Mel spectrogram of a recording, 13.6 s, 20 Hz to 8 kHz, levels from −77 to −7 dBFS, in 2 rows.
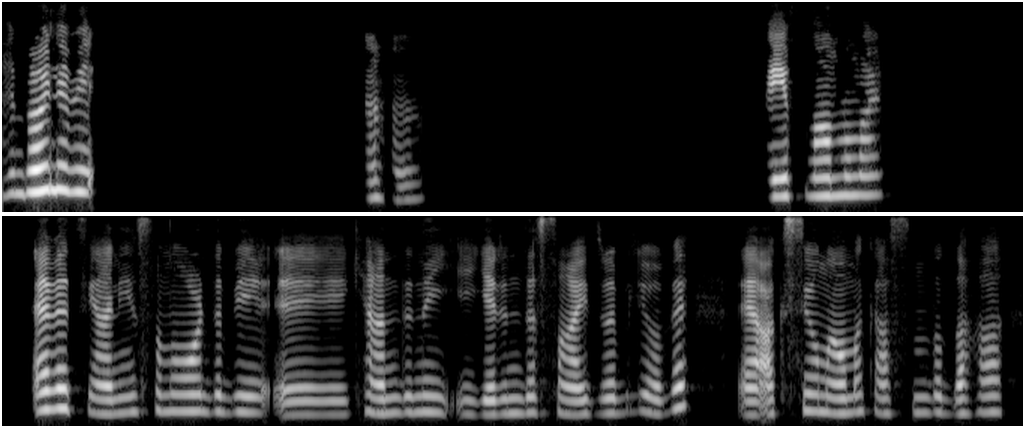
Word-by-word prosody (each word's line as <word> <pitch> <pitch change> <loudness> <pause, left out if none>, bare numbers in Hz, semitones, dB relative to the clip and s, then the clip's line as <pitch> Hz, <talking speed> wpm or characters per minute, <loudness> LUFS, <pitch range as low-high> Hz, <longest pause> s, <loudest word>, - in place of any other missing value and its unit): Hani, 290 +2 -5
böyle 330 +1 +10
bir 310 -1 +4 1.8
Hı 235 +1 -8
hı. 205 +2 -15 2.3
Hayıflanmalar. 255 +2 +2 1.1
Evet, 270 +1 +5
yani 205 0 -1
insanı 235 +1 -6
orada 235 -2 -3
bir, 225 -1 -6
eee, 190 +1 -6
kendini 215 +1 -5
y 195 0 -15
yerinde 210 +3 -4
saydırabiliyor 205 +1 -4
ve, 290 +2 0 0.3
eee, 190 -1 +2
aksiyon 230 +5 +2
almak 220 +2 -3
aslında 210 0 -10
daha, 220 +2 -6
225 Hz, 95 wpm, -24 LUFS, 205-245 Hz, 2.3 s, böyle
